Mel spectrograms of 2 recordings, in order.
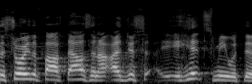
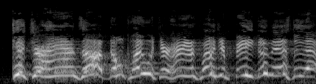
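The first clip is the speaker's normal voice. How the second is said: shrill, very high-pitched screaming; 11 semitones higher, 3 dB louder than usual. Sitting in the crowd at the boys' game, retelling screaming the whole time. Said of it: "I'm screaming the whole time".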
